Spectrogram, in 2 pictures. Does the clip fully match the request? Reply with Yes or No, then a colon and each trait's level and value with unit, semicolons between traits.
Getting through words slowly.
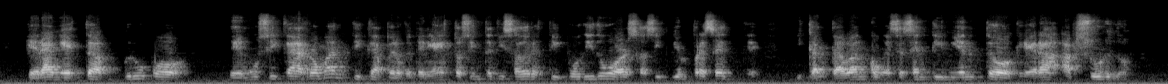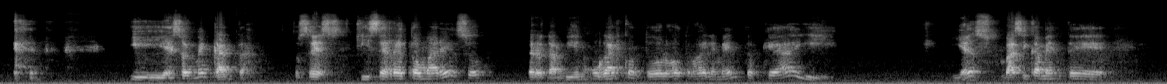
Yes: slow, 120 wpm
